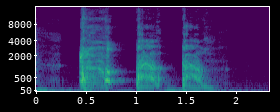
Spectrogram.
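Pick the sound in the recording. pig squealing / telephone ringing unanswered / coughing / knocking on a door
coughing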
